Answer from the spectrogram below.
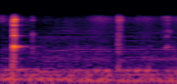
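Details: Young girl in the morning: a sharp, sudden hiccup followed about a second later by a fainter one, in a quiet room; hiccups.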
